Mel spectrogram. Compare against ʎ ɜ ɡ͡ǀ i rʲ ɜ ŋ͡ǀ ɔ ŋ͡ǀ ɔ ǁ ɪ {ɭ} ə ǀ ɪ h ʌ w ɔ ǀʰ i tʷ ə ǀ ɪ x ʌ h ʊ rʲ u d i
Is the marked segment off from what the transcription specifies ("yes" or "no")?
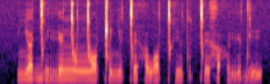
yes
